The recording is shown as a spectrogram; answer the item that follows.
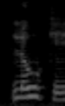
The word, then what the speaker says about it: Loki: use of ignorant aggression Loki whose name rhymes with loogie flame and who often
